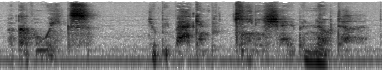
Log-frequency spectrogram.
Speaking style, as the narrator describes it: He whispered in her ear

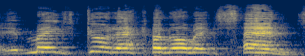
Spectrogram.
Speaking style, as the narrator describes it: he yells out

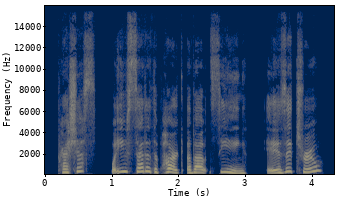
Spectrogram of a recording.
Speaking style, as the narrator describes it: Lexi asked hesitantly

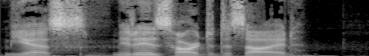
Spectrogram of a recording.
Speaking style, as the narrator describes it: the up-to-now silent Tatischev, who added gravely

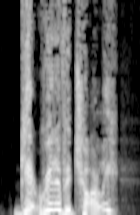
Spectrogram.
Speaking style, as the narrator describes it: cried

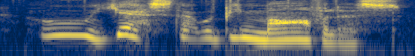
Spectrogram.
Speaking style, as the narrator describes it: an excited Rosie exclaimed

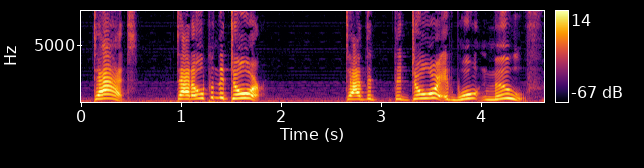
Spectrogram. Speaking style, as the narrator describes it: shouting

